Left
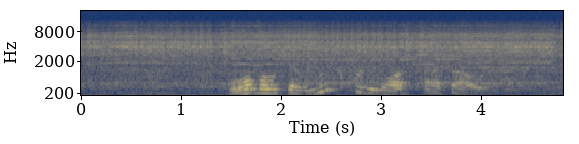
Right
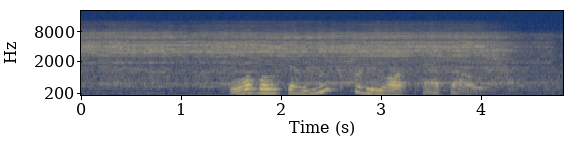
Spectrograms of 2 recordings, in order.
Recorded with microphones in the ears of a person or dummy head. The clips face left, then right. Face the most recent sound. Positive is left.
turn(degrees=-50)  # may be behind; listen again after turning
